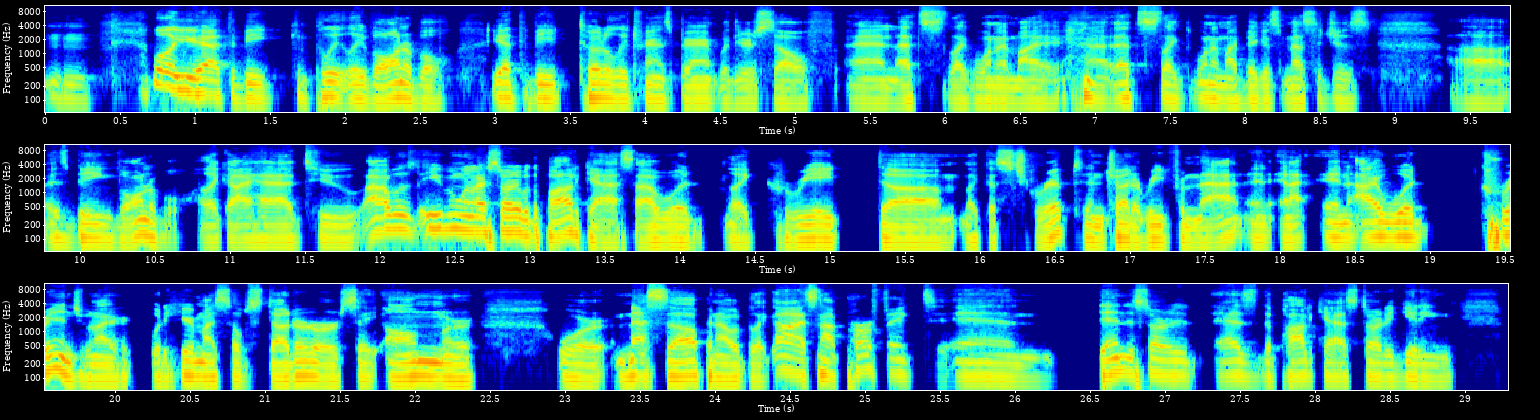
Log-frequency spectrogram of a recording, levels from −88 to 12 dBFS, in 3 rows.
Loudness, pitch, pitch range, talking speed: -25 LUFS, 105 Hz, 95-120 Hz, 205 wpm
